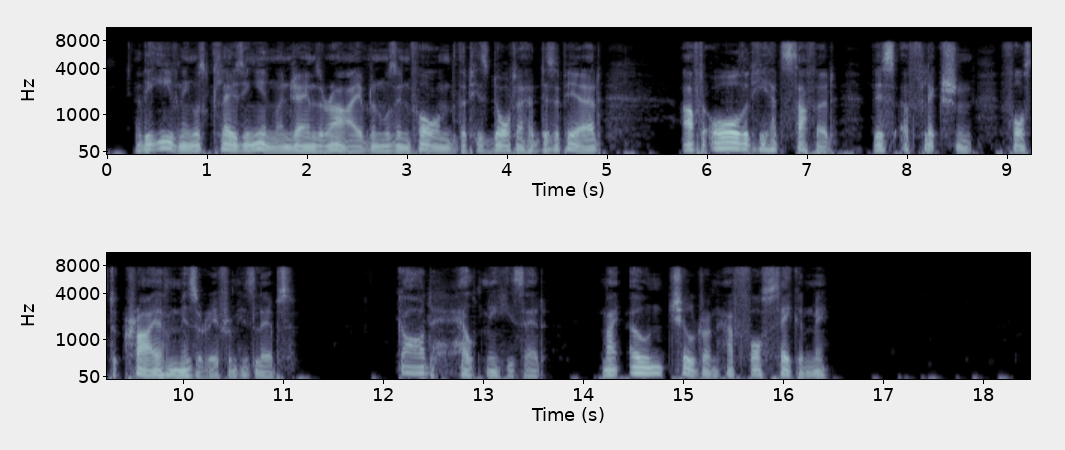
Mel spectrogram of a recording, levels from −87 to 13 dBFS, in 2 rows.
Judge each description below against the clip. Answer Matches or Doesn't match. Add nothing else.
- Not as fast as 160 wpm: Matches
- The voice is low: Matches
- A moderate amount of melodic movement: Matches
